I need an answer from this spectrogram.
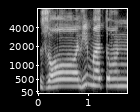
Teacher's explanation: تو یہ زو جو ہے یہ موٹا یعنی مفخم ادا ہوگا، جبکہ پہلے والا ذال اور یزید کا جو زا ہے یہ ترقیق ادا ہوں گے، یعنی باریکی کے ساتھ۔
